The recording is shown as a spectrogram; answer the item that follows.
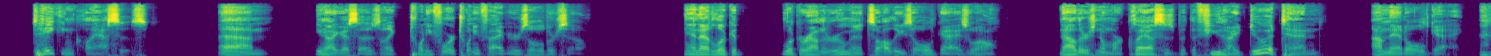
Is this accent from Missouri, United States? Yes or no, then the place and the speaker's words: yes; Afton, Missouri, United States; I grew up in Afton, went to CBC High School, went to college at Benedictine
